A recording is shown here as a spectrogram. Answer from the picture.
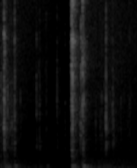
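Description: Computer keyboard typing: a few soft key clicks.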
